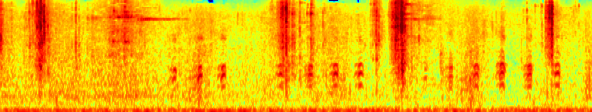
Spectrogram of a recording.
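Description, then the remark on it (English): Agitated clucking and squawking from an angry enemy chicken in a video game, sharp repeated bursts over a steady low rumble, fairly loud with no talking. “That chicken is an enemy. Like, it's angry.”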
